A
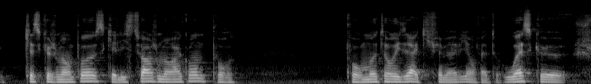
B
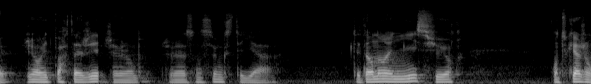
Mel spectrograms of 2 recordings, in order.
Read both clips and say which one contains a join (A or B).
B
